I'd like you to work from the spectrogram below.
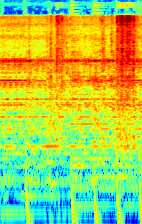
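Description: A sewing machine sews a straight seam at half a centimetre, a steady rhythmic mechanical chatter of repeated stitch strokes, close and moderately loud, with no talking.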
